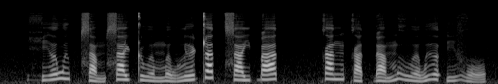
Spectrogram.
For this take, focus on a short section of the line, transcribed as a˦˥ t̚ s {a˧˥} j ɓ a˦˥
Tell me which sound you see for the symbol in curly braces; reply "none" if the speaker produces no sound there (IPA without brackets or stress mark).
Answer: a˧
